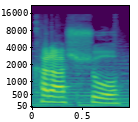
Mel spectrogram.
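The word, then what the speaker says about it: хорошо: O's are pronounced like A's if they aren't stressed vowel. So it is a bit like harasho.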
